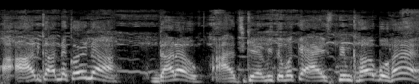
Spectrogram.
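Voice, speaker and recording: A man's voice: sits high, fast, noisy background, natural voice. A man playing a doting old grandfather who coaxes and consoles in a comedy cartoon skit. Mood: soothing. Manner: coaxing, consoling.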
